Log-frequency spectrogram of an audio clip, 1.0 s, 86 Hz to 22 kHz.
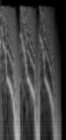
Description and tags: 8-bit few "pew" effects
A couple of 8-bit "pew" effects from an item being collected, etc.
Created using the Audio Lab in Anvil Studio version 2015.04.02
